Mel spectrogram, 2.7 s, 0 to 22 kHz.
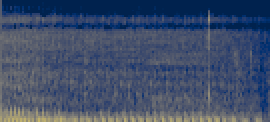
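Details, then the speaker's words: Honda FourTrax 300 4x4 ATV, parked 5 years with gas drained, after carb cleaning: even steady thumping about ten beats a second, no misses; normal idle. "Are you joking me? That has to be the easiest four-wheeler I've ever got running."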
